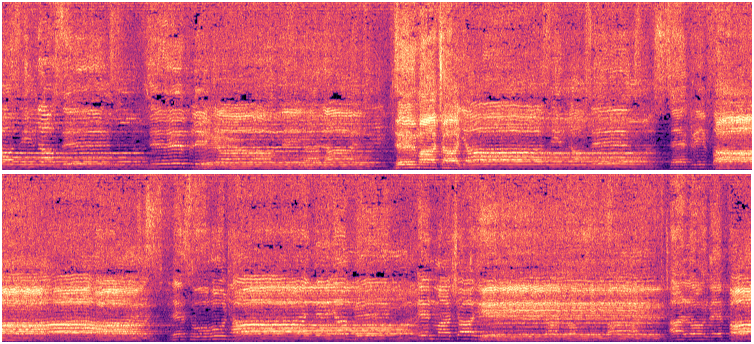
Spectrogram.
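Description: A group of voices singing a cappella in Xhosa, in long held chords of a hymn-like chant. The phrases break off briefly every few seconds before the voices come in again together.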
